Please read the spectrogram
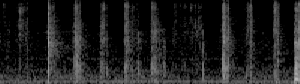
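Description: A deck of tarot cards being shuffled in the hands: a faint, irregular run of short clicks and flicks as the cards slide and tap against each other.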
